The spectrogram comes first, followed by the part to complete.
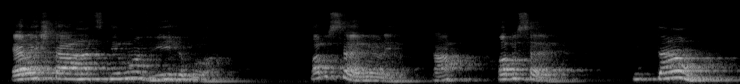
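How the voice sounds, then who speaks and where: A man teaching a grammar lesson to a class, repeating key phrases and checking in with his students. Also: sits high. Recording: echoey hall, voice far from the mic.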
